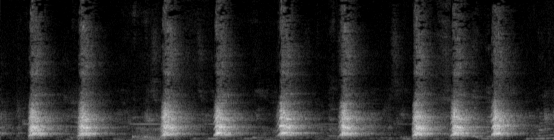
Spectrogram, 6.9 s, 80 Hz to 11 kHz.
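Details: Agitated barking from Koda, a young Australian Shepherd of five months, reacting indoors to Happy Gilmore on the big screen; nine loud, sharp barks come roughly every 0.7 seconds, faint television sound beneath, iPhone recording.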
